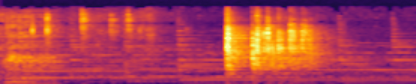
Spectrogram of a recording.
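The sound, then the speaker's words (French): Dice clatter briefly across a hard table surface, a quick burst of clicking rattles midway through, set against a steady low background hum. “Non, ça c'est mes dés.”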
